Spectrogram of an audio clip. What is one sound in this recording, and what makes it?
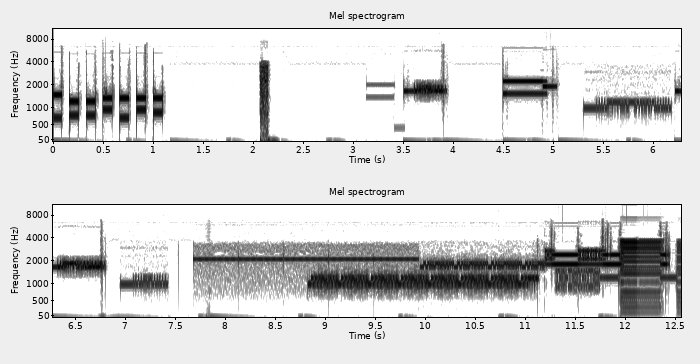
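A modem dials with a quick run of beeping tones.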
